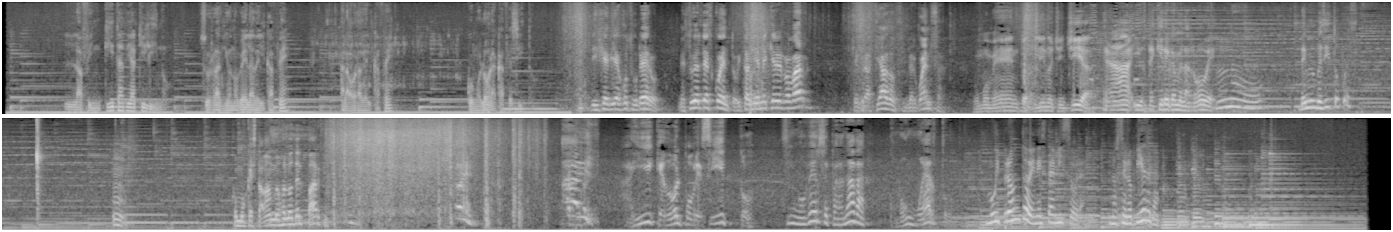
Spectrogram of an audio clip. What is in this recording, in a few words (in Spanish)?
Cuña radial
